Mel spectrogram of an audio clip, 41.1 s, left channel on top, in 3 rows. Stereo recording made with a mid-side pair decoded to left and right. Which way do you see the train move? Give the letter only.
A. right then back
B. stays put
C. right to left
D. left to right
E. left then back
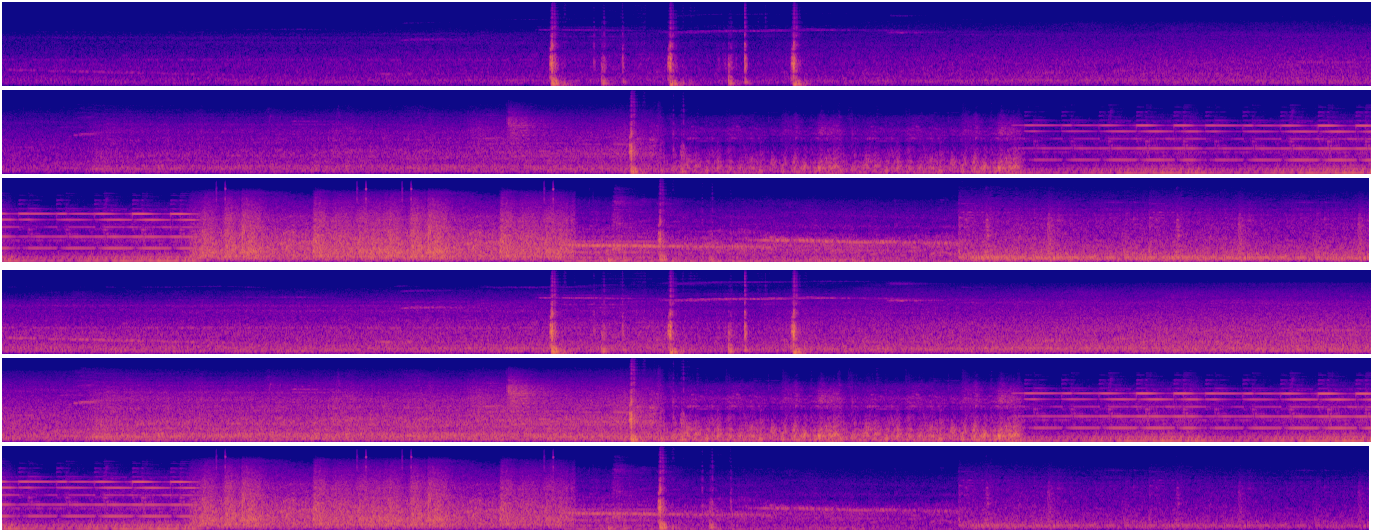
C.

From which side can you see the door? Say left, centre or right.
right.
